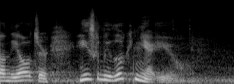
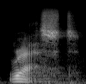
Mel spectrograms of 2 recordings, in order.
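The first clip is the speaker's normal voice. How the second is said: whispered rest; 4 semitones lower, 5 dB quieter than usual. Acted. Priest urging retreatants to rest.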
